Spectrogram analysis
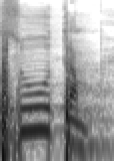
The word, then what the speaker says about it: सूत्रम: तो पुष्पम में जो ऊ है वो छोटी ऊ है, तो पू ऐसे ही पुष्पम सामान्य रूप से इस तरह से उच्चारण करेंगे, और यहाँ पर बड़ा ऊ है इसलिए सूत्रम ऐसे, ठीक है।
